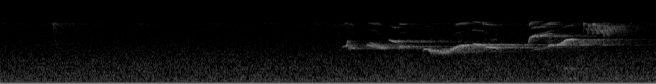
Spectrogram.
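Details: Blackbird sitting on a rooftop antenna in a three-hour singing session with short pauses; after quiet background, a mellow descending fluty phrase starts, then breaks into a rapid, high, squeaky twittered ending.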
